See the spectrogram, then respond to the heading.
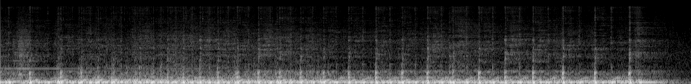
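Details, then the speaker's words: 2002 Mustang GT start attempt after vacuum leak fix: runs fine on ether but won't stay running, lumpy sputtering for seconds then dies. Fuel pressure dropped to 19; owner suspects pump can't hold pressure, unconfirmed. "the hot runs off ether just fine though it just won't uh won't kick off all my kicks won't stay running off the uh off of"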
